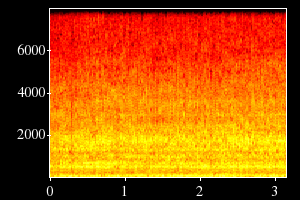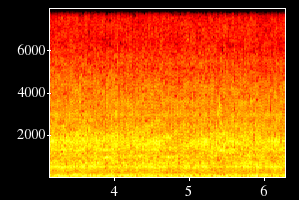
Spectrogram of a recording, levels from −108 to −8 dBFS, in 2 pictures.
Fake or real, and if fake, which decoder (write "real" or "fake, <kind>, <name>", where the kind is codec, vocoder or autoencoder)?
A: fake, vocoder, HiFi-GAN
